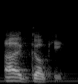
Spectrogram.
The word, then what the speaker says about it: Gokee: Am I pronouncing that right? – Gokee, yeah.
